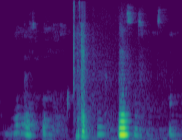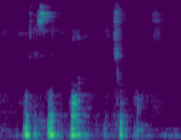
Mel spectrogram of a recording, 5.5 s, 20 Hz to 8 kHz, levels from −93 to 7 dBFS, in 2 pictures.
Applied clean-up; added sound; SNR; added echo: neural mask model DeepFilterNet 3.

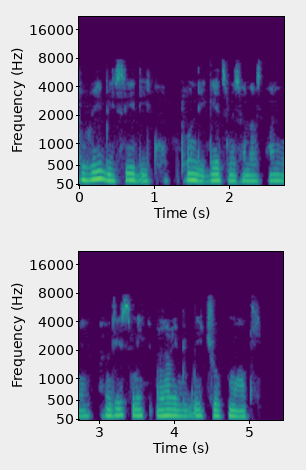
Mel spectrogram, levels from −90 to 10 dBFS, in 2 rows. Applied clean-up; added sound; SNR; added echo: none; none; none; none.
